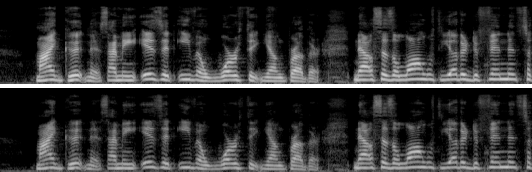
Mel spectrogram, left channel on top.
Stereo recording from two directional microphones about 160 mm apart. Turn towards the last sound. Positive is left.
turn(degrees=20)  # may be behind; listen again after turning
